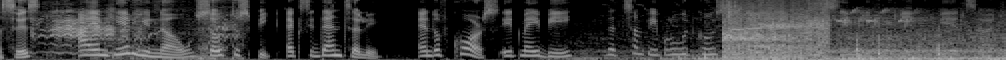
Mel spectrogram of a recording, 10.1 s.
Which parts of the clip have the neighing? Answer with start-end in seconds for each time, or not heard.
0.2-2.5, 7.2-8.3.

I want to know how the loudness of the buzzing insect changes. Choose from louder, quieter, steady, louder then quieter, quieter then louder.
louder.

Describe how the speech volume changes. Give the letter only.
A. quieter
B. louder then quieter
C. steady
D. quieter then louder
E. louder
A.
